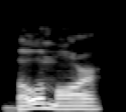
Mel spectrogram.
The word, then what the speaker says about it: B'omarr: But the name of this thing, and I might pronounce it incorrectly, is Boamar or B'omarr Monk. – Yeah, that's it.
